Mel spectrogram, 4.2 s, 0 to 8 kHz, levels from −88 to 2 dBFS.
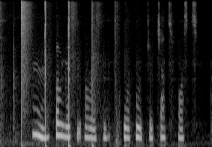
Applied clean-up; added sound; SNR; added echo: neural mask model RNNoise.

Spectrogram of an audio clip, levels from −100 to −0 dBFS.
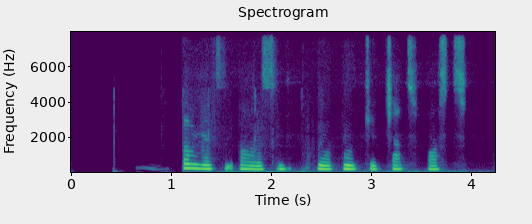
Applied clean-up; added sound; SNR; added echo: neural mask model DeepFilterNet 3.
